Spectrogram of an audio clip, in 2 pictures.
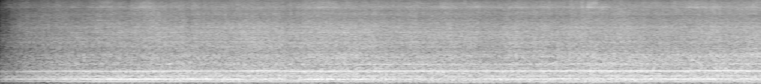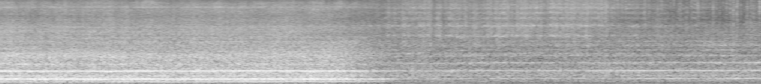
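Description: New Holland self-propelled forage harvester running steadily as it chops maize, with a tractor alongside: a continuous machine drone with fixed hum tones. About fifteen seconds in it turns quieter, with a different set of tones.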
